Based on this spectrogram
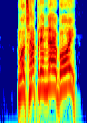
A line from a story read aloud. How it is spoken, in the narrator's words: Philip asked, anxiously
